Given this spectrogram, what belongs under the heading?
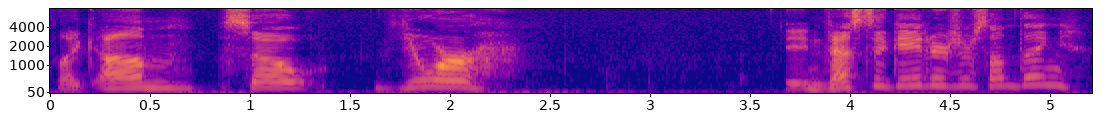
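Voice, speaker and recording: A man voicing a nervous woman who haltingly asks for help in a tabletop game. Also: high-pitched, animated, bright, forceful tone, no echo, clean studio sound, voice pushed up, heavily acted. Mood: nervous, hesitant. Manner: halting, stammering. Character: nervous woman client asking investigators for help.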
